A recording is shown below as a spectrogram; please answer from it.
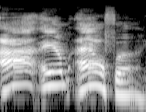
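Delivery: bad put-on Southern accent. Imitating how Alpha sounded in the teaser: Alpha's Southern accent. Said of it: "that is the horrible Southern accent".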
